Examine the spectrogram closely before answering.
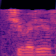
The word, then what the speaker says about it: Echeveria: It sounds like it's spelled like it sounds.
